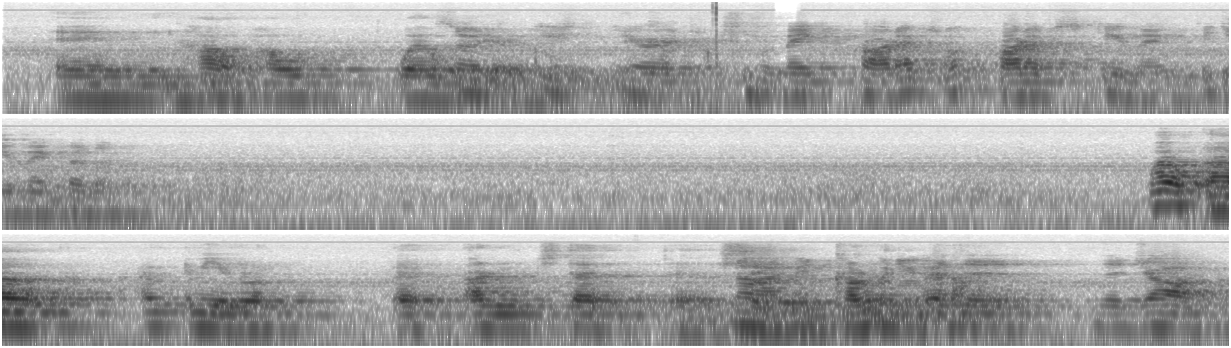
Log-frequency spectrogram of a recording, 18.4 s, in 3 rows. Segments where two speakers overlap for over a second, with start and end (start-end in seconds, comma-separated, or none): 2.2-3.6, 15.9-17.1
